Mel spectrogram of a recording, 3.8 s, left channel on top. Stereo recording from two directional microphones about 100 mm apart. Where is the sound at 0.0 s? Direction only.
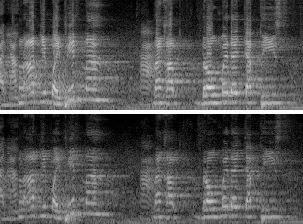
30° left (ahead or behind).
